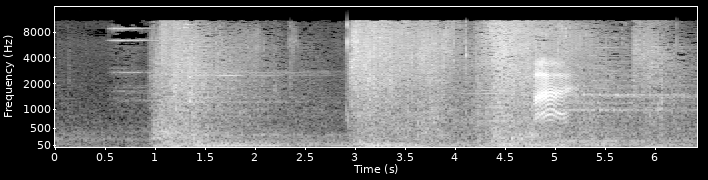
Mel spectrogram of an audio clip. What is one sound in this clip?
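Blades slash and strike hard in a close fight.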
